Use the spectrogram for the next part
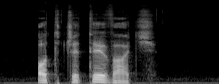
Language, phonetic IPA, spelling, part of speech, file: Polish, [ˌɔṭt͡ʃɨˈtɨvat͡ɕ], odczytywać, verb, Pl-odczytywać.ogg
